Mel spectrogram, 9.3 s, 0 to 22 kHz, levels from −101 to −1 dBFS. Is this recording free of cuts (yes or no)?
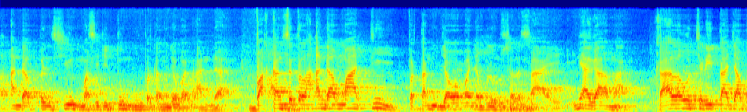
no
